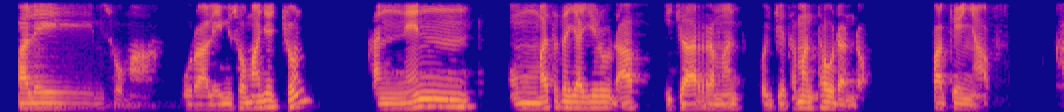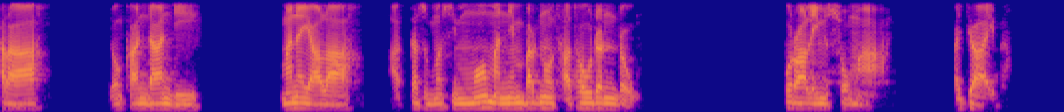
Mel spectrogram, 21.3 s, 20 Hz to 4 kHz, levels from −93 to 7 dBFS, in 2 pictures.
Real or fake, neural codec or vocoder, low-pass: real; none; 3.6 kHz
